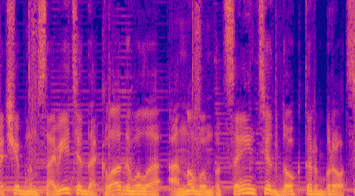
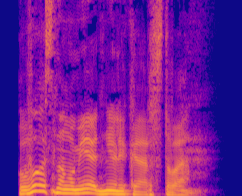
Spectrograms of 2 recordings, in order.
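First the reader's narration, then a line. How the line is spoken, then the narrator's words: Sigh. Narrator (Russian): вздохнул Фридман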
